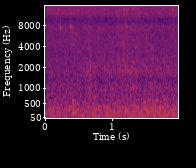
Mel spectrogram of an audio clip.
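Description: Steady noise of a small tour boat at sea: the boat's motor running, mixed with wind and waves washing against the rocks.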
